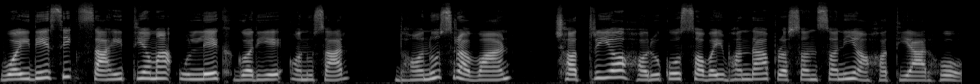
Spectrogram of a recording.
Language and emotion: Nepali, neutral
